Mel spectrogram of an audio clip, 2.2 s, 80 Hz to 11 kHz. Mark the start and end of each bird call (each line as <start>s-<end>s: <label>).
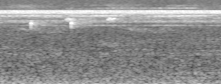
0.0s-1.7s: Long-winged Antwren (Myrmotherula longipennis)
0.0s-2.2s: Hauxwell's Thrush (Turdus hauxwelli)
0.0s-2.2s: Piratic Flycatcher (Legatus leucophaius)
